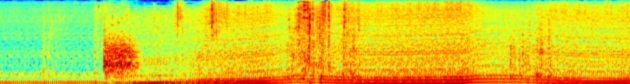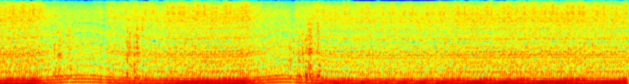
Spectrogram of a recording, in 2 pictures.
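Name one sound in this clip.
A car engine starts and revs up and down.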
